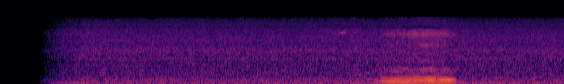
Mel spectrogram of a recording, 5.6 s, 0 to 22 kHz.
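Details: Snoring recording with snore score 60: steady room hiss, then one loud, rough, low-pitched snore lasting under a second near the end; snoring.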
